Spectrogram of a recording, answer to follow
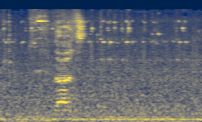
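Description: Steady low drone of a minibus driving along a road, engine and road noise heard from inside the cabin, under one short word spoken into a microphone about half a second in.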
